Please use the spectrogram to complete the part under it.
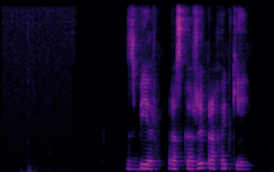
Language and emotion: Russian, neutral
